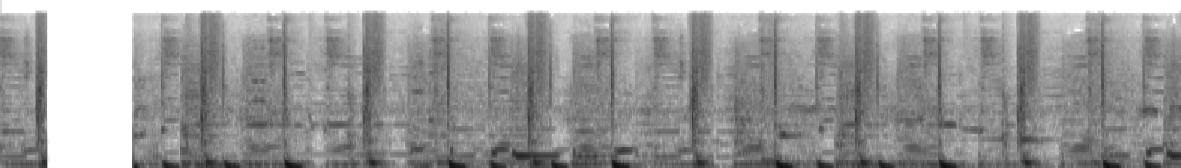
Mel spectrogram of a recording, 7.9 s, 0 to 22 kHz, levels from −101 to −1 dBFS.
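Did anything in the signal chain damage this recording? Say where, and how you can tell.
Yes. There's an audio dropout to silence from about 0.30 s to 0.88 s, so roughly 0.58 s of material is simply gone. The sound cuts out abruptly and comes back mid-flow, and the gap in between is dead silent, with no room tone at all. That points to the input side of the chain. The likely cause is the source dropping away through a disconnected device, a failed link or a stray mute, while the recorder kept writing silence.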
